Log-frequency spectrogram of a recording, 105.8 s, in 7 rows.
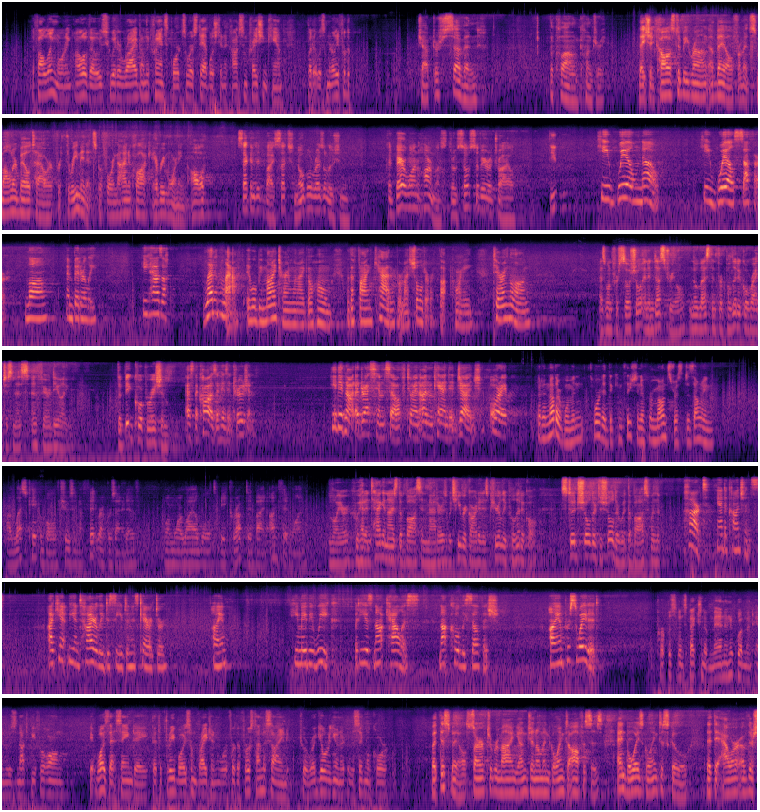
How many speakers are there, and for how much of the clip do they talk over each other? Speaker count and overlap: ten, no overlap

